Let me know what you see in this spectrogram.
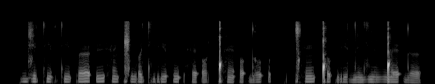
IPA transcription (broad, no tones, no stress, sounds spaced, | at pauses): d͡ʑ ə tʲ ɔ̃ ʔ tʲ ɛ̃ p œ ʔ y h ɛ̃ ǁ i ɾ ɔ tʲ rʲ ə ʔ ĩ ʔ h ɛ ʔ ɔ ǃʰ ɛ̃ ʔ ɔ ʔ d o ʔ | ǀʰ ẽ ǃ o ʔ rʲ œ d ĩ d zʲ ɔ̃ ŋ͡ǃ ɛ ʔ d œ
